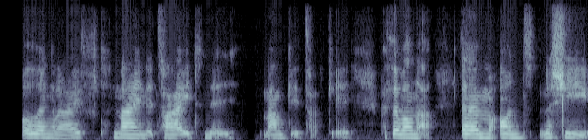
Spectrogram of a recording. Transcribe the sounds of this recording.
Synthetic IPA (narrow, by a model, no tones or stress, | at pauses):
ɔlˠɛŋrajvd̥najnətʰajd̥ne | mʔanɡɨtʰɔ̰dɡ̥ḭdpʰɛθawɛlˠnɔ̰əːmɔndnəʃi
